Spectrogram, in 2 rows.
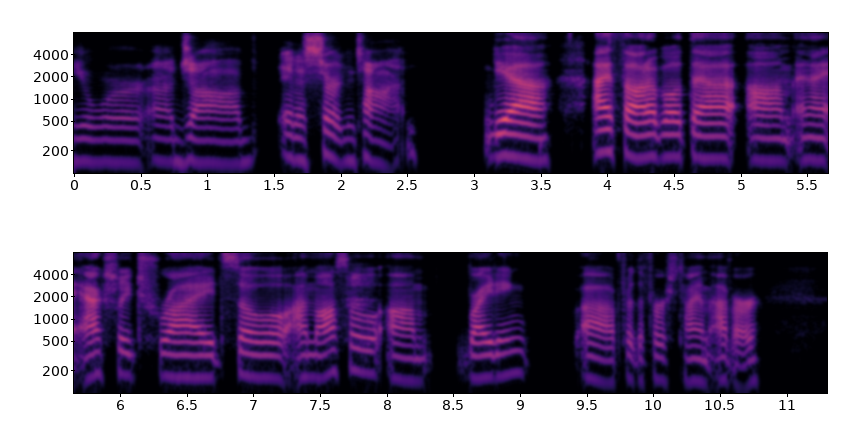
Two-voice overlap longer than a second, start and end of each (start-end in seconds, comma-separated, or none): none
